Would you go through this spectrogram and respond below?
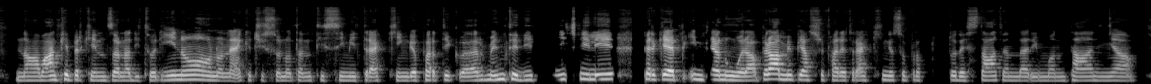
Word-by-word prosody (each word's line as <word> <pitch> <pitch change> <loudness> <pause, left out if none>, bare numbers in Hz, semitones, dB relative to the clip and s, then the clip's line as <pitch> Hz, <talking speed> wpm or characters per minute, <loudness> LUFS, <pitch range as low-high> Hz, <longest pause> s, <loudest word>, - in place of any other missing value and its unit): No, 185 0 -2
ma 190 - +4
anche 210 +2 +4
perché 210 -1 -3
in 185 0 -4
zona 185 0 0
di 185 - -7
Torino 210 +4 +1
non 180 -2 -2
è - - +3
che - - -9
ci 190 - -10
sono 180 -1 -5
tantissimi 185 0 -6
trekking 180 0 -1
particolarmente 205 +4 0
difficili 230 +4 0 0.3
perché 225 -3 +8
p 210 - -11
in 230 -1 0
pianura. 200 -4 +3
Però 240 +1 +7
a - - +10
me 225 -2 +1
piace 210 0 -2
fare 195 -2 -2
trekking 195 +2 -5
soprattutto 195 0 -9
d'estate, 195 +1 -4
andare 180 -1 -6
in 180 - -8
montagna 180 0 -6
195 Hz, 165 wpm, -20 LUFS, 185-210 Hz, 0.3 s, a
